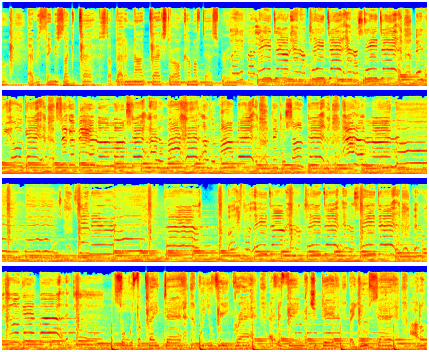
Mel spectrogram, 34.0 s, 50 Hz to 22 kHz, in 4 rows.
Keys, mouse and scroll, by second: 6.0 alt+scroll up 1, 6.9 Right, 10.9 click, 11.3 alt+scroll down 1, 11.7 space, 11.7 click, 17.3-21.7 shift+drag, 23.8-26.6 drag, 28.3 click, 29.5 alt+scroll down 1, 29.8 click, 30.0 space, 30.7 click, 31.1 alt+scroll up 1, 31.4 space, 31.6-32.8 drag, 33.2 Left.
